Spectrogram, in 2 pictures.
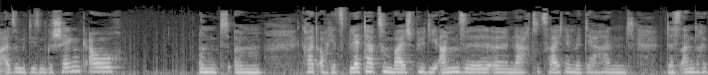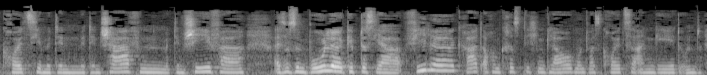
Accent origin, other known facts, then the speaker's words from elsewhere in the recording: Rheda-Wiedenbrück, North Rhine-Westphalia, Germany; Also gebürtig komme ich aus Reda-Wiedenbrück in der Nähe von Gütersloh.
